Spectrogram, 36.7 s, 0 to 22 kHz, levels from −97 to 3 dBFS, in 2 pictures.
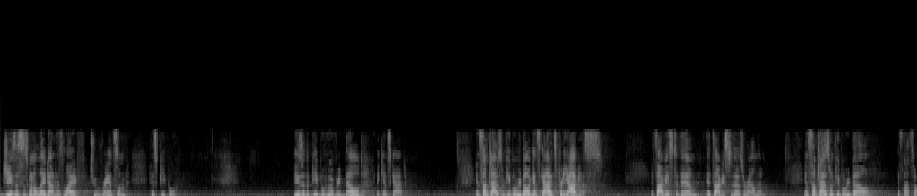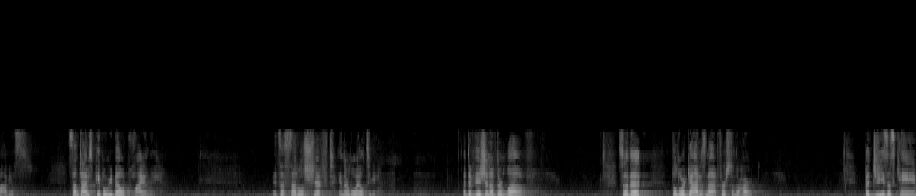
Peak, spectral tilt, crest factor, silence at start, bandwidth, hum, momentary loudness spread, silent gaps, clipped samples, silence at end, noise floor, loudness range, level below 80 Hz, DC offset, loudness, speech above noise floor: -20 dBFS; -5.5 dB/octave; 24 dB; 0 s; 7.6 kHz; none; 17 LU; none; under 0.1%; 0 s; -75 dBFS; 9 LU; -84 dBFS; under 0.1%; -41 LUFS; 34 dB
